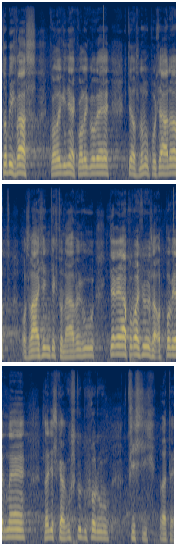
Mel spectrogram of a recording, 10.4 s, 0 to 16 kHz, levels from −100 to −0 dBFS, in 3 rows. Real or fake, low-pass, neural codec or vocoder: fake; 14.4 kHz; vocoder, 44.1 kHz, 128 mel bands every 512 samples, BigVGAN v2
